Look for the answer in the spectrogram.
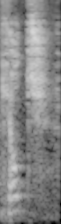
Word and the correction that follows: Klipsch: How do you pronounce Klipsch. – It? Klipsch. Whatever.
